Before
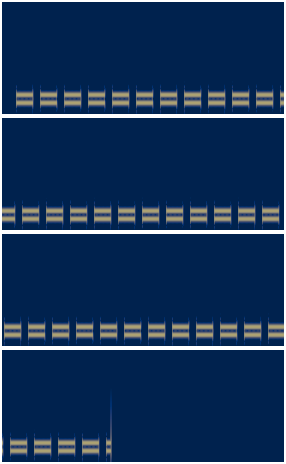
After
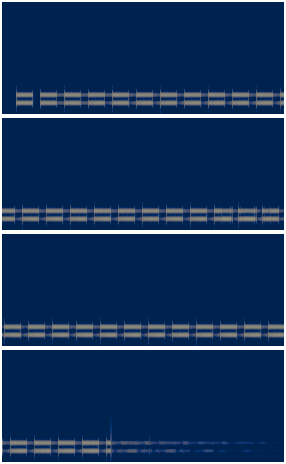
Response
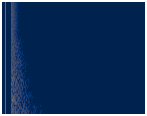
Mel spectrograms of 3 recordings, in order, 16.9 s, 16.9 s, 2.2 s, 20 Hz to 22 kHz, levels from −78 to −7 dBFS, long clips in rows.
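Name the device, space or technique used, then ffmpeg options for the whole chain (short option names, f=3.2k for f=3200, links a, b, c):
stacked limiters: -filter_complex "[0:a]asettb=1/sr,asplit=3[a][b][c];[a]atrim=end=7.504[d];[b]atrim=start=7.5:end=8.26,asetpts=PTS-STARTPTS,afade=t=in:d=0.004:c=qsin,afade=t=out:st=0.756:d=0.004:c=qsin,asplit=2[e][f];[f]adelay=26,volume=-8.5dB[g];[e][g]amix=inputs=2:normalize=0,atrim=end_sample=33516[h];[c]atrim=start=8.256[i];[d][h]acrossfade=d=0.004:c1=hsin:c2=qsin[j];[j][i]acrossfade=d=0.004:c1=qsin:c2=hsin,alimiter=level_in=3dB:limit=-24dB:level=0:latency=1:release=228,volume=-3dB,alimiter=level_in=8.5dB:limit=-24dB:level=0:latency=1:release=39,volume=-8.5dB,aecho=1:1:577|1154|1731|2308|2885:0.141|0.0777|0.0427|0.0235|0.0129,volume=1dB"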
